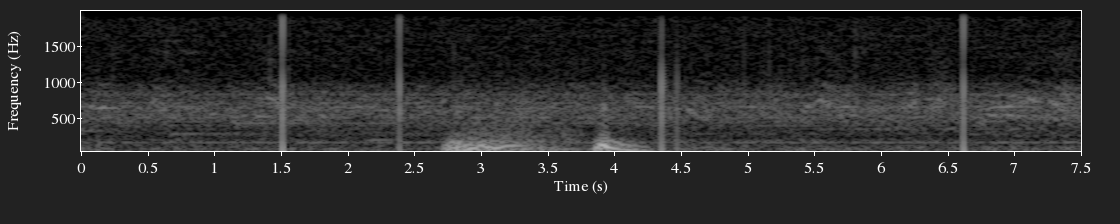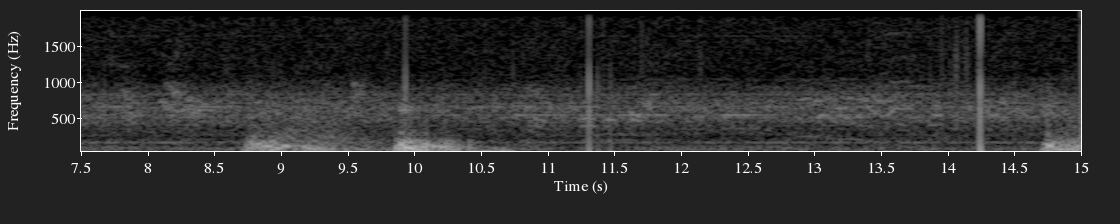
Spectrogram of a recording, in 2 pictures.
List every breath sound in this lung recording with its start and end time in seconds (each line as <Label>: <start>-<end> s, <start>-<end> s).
Inhalation: 2.62-3.74 s, 8.66-9.84 s, 14.74-15.00 s
Exhalation: 3.80-4.36 s, 9.86-10.91 s
Crackles: 2.62-3.74 s, 3.80-4.36 s, 8.66-9.84 s, 9.86-10.91 s, 14.74-15.00 s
